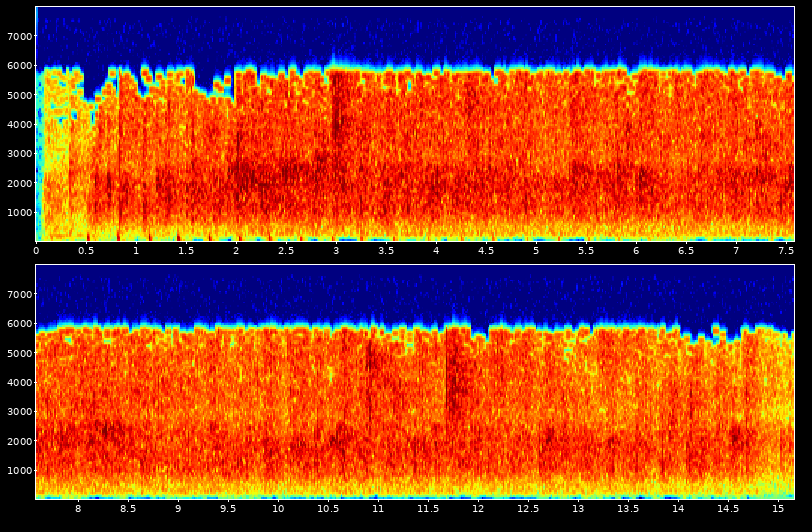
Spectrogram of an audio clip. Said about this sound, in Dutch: Ik denk dat we nog wel één keer een klein applaus voor ze kunnen geven.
